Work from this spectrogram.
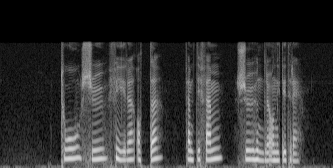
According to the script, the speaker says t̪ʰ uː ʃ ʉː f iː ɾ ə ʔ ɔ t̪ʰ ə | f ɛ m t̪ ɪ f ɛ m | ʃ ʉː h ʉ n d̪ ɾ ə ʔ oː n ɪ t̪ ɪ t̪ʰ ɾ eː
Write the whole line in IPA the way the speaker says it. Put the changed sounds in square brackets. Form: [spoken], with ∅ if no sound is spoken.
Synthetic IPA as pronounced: t̪ʰ uː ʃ ʉː f iː ɾ ə ʔ ɔ [t̪] ə | f ɛ m t̪ ɪ f ɛ m | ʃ ʉː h ʉ n d̪ ɾ ə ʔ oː n ɪ t̪ ɪ t̪ʰ ɾ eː

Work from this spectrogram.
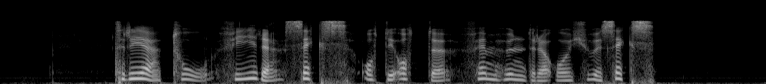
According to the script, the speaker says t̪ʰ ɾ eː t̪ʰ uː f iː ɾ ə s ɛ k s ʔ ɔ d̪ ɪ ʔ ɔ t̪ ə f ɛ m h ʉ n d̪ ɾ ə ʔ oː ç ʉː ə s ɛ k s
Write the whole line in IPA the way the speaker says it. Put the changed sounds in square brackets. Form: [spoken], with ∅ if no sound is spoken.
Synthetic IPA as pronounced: t̪ʰ ɾ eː t̪ʰ uː f iː ɾ ə s ɛ k s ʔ ɔ [t̪] ɪ ʔ ɔ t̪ ə f ɛ m h ʉ n d̪ ɾ ə ʔ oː ç ʉː ə s ɛ k s

